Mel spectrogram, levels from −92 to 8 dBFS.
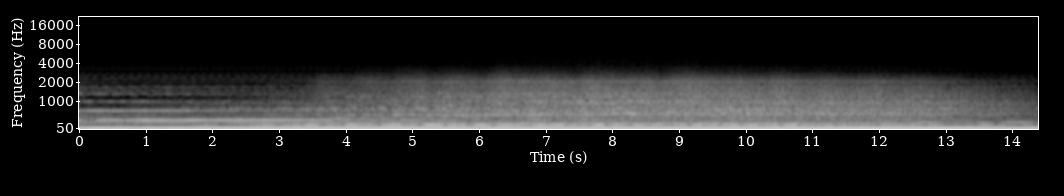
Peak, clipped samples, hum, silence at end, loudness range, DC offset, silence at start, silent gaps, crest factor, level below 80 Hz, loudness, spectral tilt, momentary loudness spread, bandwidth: -8 dBFS; under 0.1%; none; 0 s; 1 LU; 0.7%; 0 s; none; 8 dB; -16 dBFS; -22 LUFS; -12.5 dB/octave; 2 LU; 2.4 kHz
